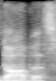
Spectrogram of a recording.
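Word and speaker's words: Dāvis: Burton's 5% then Luke corn novice its it's pronounced da bus by the way old Davey Burton's that Luke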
